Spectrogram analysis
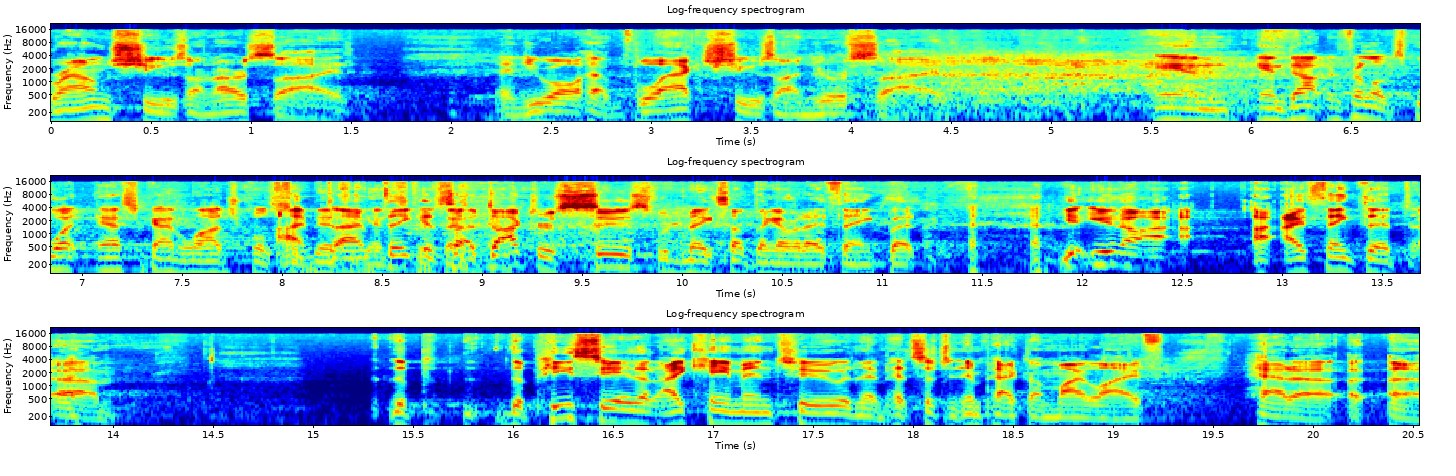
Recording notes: This recording is from the 2023 Gospel Reformation Network Conference held in Charlotte, NC in May.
